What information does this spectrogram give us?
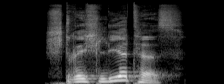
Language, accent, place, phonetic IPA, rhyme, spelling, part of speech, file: German, Germany, Berlin, [ʃtʁɪçˈliːɐ̯təs], -iːɐ̯təs, strichliertes, adjective, De-strichliertes.ogg
- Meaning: strong/mixed nominative/accusative neuter singular of strichliert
